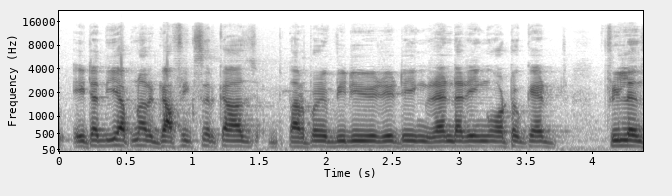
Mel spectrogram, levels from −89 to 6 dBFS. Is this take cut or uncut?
uncut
